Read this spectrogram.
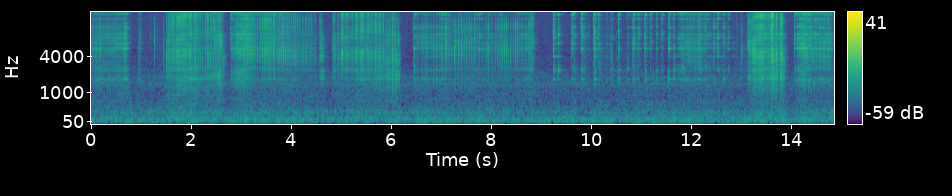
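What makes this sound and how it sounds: A long steel pet comb with thin, fine teeth lies flat on dark fabric while a long nail strums and scratches across its teeth. Bright, high metallic scraping swells come in long bursts, broken up by quick ticking plucks of the teeth.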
